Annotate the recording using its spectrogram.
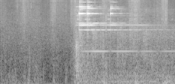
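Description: A bright, bell-like chime strikes suddenly about a second in, with a quick second strike, and its ring carries on. Before it there is only quiet background.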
